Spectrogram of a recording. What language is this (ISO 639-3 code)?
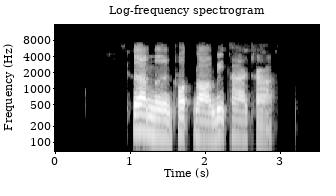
tha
